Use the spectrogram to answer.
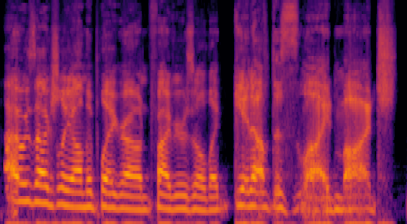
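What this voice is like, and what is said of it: Raspy, smoker-like voice. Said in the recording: “Has your voice always sounded like this? Like a smoker? ... My voice has always been a little raspy”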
